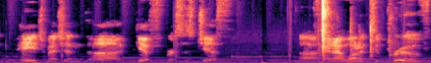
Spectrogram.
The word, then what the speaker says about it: GIF: word speech was this it's pronounced jiff not gif and yes that's how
